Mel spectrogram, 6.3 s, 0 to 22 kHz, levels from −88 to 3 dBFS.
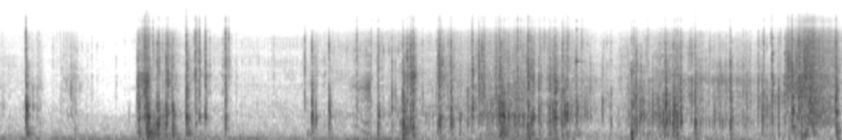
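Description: Nothing goes wrong in this recording of everyday sounds, so there's no technical fault to point to anywhere along the way.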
